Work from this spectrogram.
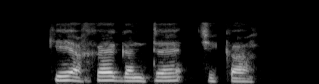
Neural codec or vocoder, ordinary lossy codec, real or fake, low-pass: none; Opus, 32 kbps; real; 7.2 kHz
